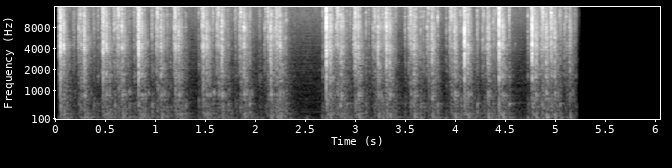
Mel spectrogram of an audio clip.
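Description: Mechanical typewriter typing: a rapid run of key strikes, about six a second. There is a short pause a little over two seconds in, then the typing resumes and cuts off abruptly about five seconds in.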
